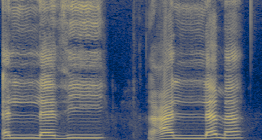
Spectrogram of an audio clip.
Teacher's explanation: la langue sous les incisives supérieures pour le dhal. Donc on sort un tout petit peu le bout de la langue.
